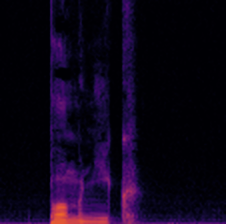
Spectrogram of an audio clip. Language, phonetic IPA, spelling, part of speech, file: Polish, [ˈpɔ̃mʲɲik], pomnik, noun, Pl-pomnik.ogg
